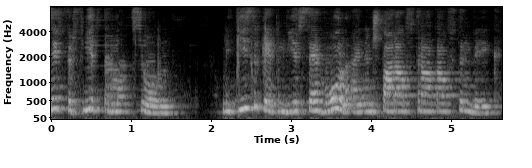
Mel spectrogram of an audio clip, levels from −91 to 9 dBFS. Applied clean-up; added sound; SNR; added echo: neural separator model SepFormer DNS4.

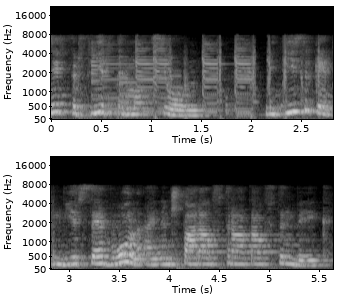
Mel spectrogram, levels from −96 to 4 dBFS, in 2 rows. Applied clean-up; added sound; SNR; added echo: none; Electric guitar; 11 dB; reverberation time 0.3 s.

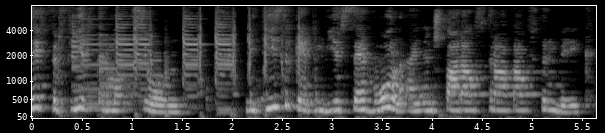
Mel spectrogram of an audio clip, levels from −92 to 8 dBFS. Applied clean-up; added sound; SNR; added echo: classical method WPE with log-MMSE.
